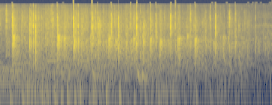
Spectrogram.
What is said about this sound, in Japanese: 皆様大きな拍手でお迎えください。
